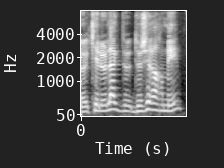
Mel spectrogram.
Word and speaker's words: Gérardmer: aussi pour faire autochtone il faut prononcer gérardmer non pas gérardmer je vais vous poser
